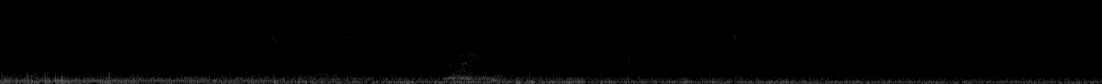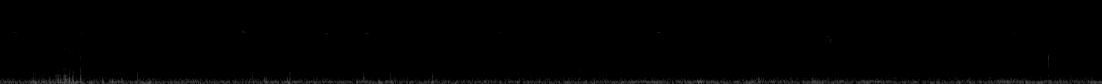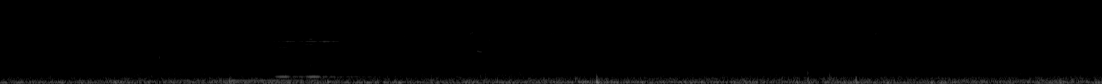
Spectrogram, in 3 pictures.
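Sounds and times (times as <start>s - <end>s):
bird chirping: 7.3s - 27.8s, 29.2s - 33.0s.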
